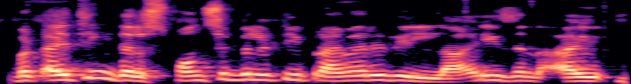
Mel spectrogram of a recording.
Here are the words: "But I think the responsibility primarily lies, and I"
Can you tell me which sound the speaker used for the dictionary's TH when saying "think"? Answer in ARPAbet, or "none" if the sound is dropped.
T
